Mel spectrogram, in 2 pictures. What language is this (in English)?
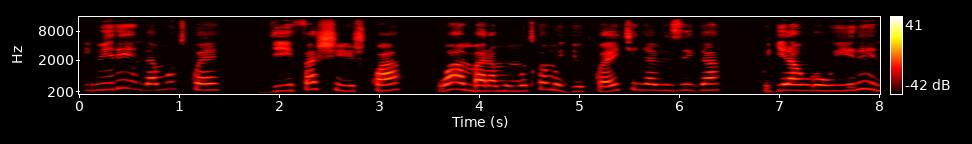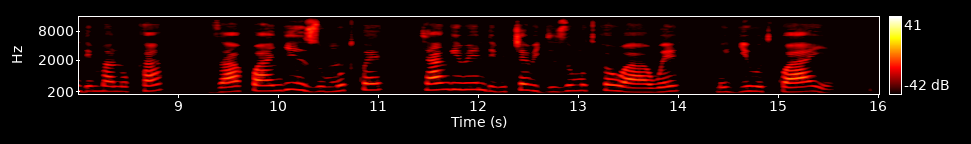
Kinyarwanda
